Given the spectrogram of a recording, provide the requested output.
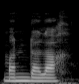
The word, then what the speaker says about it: maṇḍalaḥ: So, for example, if I have the word maṇḍalaḥ, which means circle, in English it's usually pronounced maṇḍala, but let me tell you that's wrong, then I could theoretically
